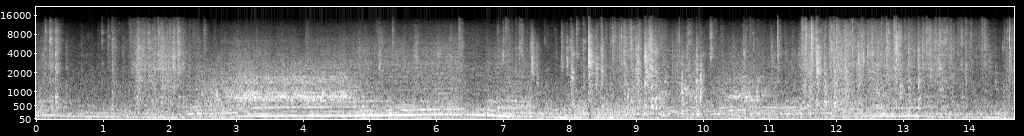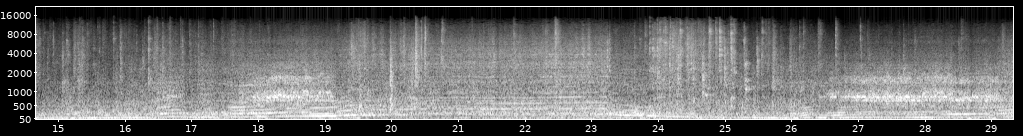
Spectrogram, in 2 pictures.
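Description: Volvo 240 folk-race car's engine revving hard, its pitch climbing and then dropping back again and again as the car accelerates, shifts and lifts through the corners of a loose gravel track. Throughout there is clicking and clattering of gravel against the car, thickest in the middle, along with tyre noise.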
